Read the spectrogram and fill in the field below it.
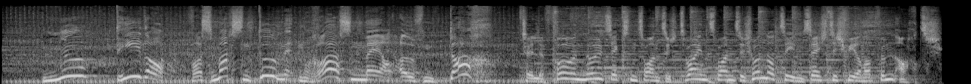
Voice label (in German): Saechsisch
